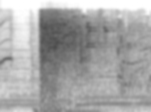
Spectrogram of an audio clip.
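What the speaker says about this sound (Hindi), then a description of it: "वो तो टूट गया" Something shatters and breaks with a loud, sudden crash that spills into scattered breaking debris and trailing clatter, set over a steady tonal background.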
